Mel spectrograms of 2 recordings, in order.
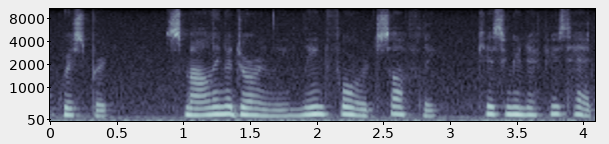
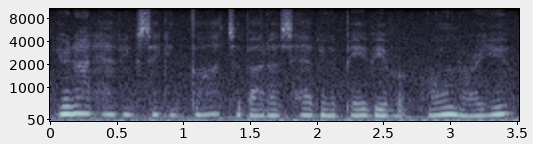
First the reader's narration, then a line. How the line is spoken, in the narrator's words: Lark asked in a whisper, hoping that wasn't the case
